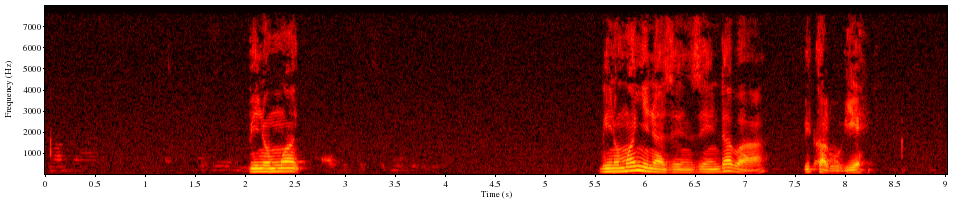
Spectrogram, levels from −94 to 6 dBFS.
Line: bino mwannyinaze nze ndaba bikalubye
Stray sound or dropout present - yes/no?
no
